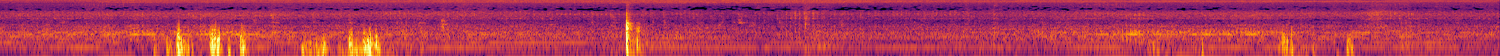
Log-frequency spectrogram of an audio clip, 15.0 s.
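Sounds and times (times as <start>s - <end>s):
low hum with high hiss: 0.0s - 15.0s
faint taps: 6.3s - 6.5s
sharp knock: 6.3s - 6.5s.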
